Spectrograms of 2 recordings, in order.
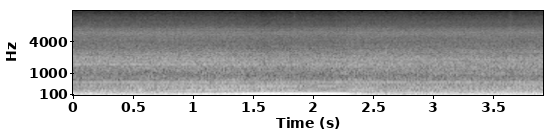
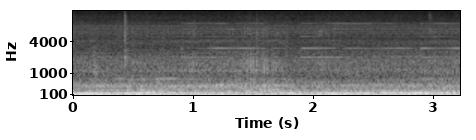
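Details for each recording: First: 2008 Mazda 6 four-cylinder: a deep droning cabin boom swells mainly on takeoff, from a worn hydraulic passenger-side engine mount that may have leaked its fluid; the mount is then replaced. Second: 2008 Mazda 6 4-cylinder after replacing the worn hydraulic passenger-side engine mount, heard from inside the car pulling away: smooth low rumble, no clunk or thump, vibration gone; normal pull-away.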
